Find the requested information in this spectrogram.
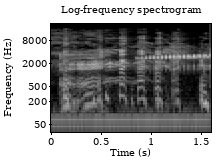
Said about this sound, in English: And then by like 4 in the morning, they're having sex. So that their croaks have become one croak. Where it goes, rrr, rrr. At the end of the night, they're like, rrr, rrr.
